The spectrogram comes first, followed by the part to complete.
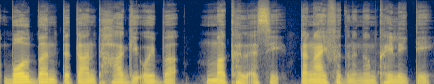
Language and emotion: Manipuri, neutral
